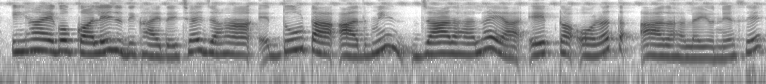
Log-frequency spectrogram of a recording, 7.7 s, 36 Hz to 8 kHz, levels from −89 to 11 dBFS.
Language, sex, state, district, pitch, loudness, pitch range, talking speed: Hindi, female, Bihar, Darbhanga, 255 Hz, -17 LUFS, 225-300 Hz, 180 wpm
